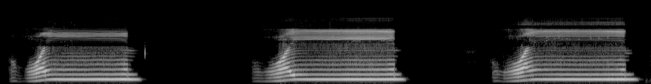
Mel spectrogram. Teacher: غین حلق کے اوپر والے حصے سے ادا ہوتا ہے۔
